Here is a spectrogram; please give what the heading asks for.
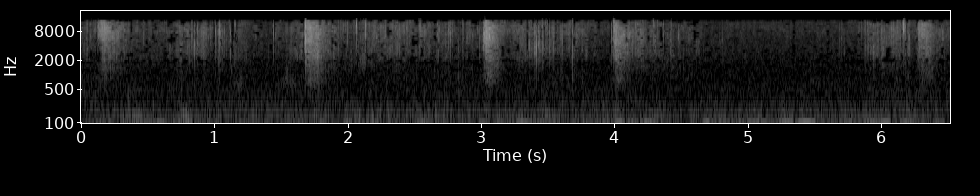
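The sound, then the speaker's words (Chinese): A cotton pad wipes lemon-scented massage cream off the skin. It makes a series of faint, scratchy brushing strokes that come in short, uneven bursts over a soft background. “是用化妆棉擦掉的。”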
